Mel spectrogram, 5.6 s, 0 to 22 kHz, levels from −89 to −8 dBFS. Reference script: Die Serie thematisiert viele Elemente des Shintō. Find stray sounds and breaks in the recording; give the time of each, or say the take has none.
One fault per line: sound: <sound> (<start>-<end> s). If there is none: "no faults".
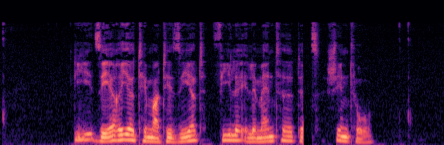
sound: dropout (3.8-3.9 s)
